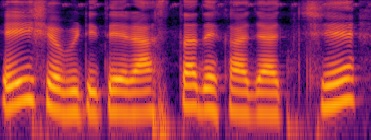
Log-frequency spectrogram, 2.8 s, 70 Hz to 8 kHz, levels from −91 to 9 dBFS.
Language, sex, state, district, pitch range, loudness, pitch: Bengali, female, Assam, Hailakandi, 180-225 Hz, -13 LUFS, 185 Hz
